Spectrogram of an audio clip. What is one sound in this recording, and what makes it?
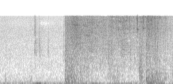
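A wall bursts apart with a loud crash.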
